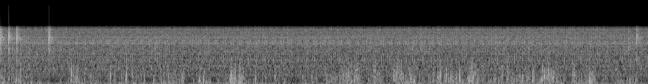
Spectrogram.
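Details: Honda Civic EM1 Si idling with a sharp knocking over a hissy, tinny running sound: rod knock from chewed-up big end bearings; owner wondered if the piston was tapping the spark plug; engine was replaced with a CR-V VTEC unit.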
